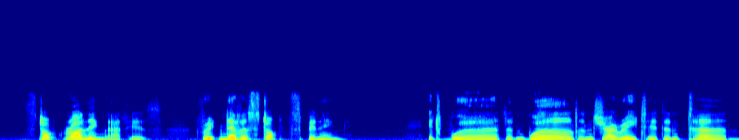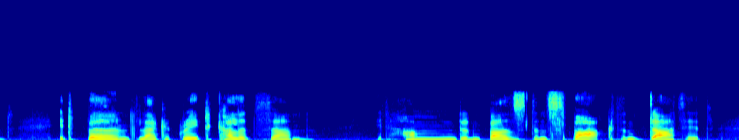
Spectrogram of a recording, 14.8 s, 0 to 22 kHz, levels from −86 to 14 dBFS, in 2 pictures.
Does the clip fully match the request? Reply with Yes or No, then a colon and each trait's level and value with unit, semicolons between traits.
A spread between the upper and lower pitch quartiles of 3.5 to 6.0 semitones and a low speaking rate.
No: average, 3.1 semitones; slow, 130 wpm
